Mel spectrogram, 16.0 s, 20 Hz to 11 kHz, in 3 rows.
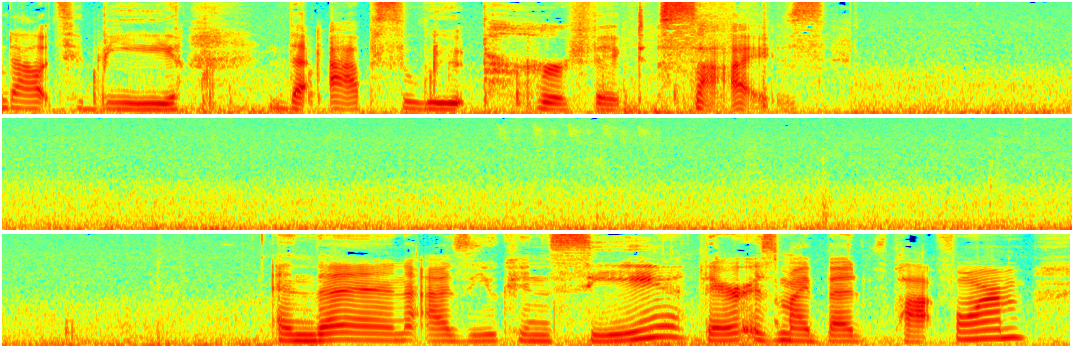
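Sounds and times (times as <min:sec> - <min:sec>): low outdoor background rumble: 0:00.0 - 0:16.0.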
